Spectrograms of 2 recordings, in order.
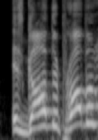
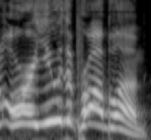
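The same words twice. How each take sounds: First: God the problem, with God stressed and a questioning rise. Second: Turning the blame onto the listener; stress on you. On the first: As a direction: put the weight on God. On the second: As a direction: hit the word you hard. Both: Shown as a demonstration.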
